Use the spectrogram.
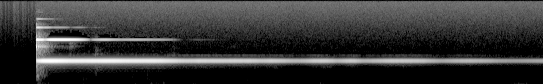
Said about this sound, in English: And I will ring the bell to end this practice.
